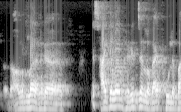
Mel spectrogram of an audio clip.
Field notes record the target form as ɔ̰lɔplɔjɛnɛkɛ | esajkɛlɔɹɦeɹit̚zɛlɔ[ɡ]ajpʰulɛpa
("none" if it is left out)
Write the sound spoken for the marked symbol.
ɡ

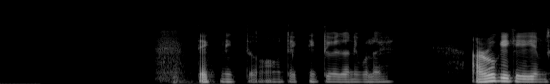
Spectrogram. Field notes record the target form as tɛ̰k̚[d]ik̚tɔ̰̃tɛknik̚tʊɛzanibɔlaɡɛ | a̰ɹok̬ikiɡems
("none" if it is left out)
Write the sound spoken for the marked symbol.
n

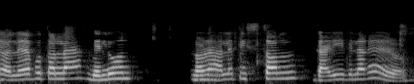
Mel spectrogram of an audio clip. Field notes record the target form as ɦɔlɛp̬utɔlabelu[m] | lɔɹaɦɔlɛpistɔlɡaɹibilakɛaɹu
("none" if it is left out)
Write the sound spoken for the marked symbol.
n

